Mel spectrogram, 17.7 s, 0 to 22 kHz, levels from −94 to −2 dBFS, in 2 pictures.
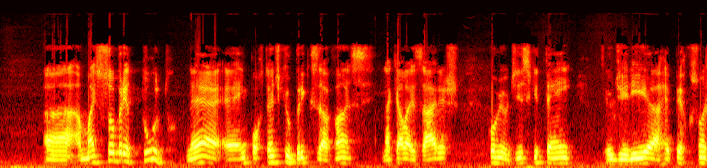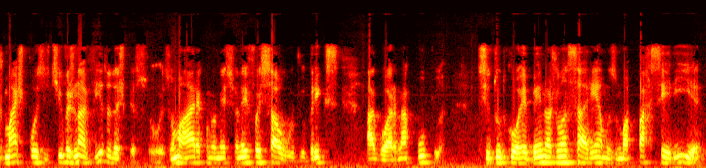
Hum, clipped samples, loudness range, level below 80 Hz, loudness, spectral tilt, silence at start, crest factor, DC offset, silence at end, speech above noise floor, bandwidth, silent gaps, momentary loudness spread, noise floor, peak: none; under 0.1%; 2 LU; -50 dBFS; -19 LUFS; -5.5 dB/octave; 0.15 s; 14 dB; under 0.1%; 0 s; 19 dB; 7.8 kHz; none; 8 LU; -38 dBFS; -4 dBFS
